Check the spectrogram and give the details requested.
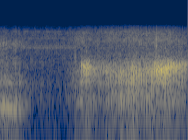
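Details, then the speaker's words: Friend asleep, snoring very loudly and getting louder: a loud, rough in-breath snore rising after a short pause; snoring. "I think kids could see the It just keeps getting louder. I'm starting. I know. But you have to admit this is funny."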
